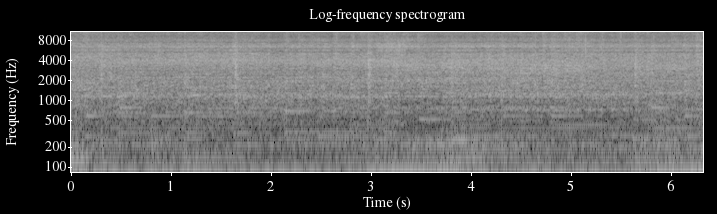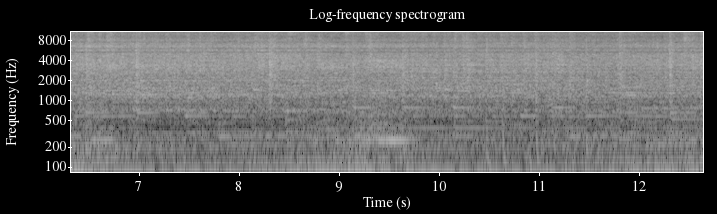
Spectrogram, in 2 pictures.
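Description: A Citroen C1's small engine idles with a steady low rumble, close and even, with slight swells in loudness and no voices.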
